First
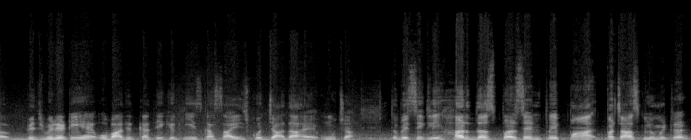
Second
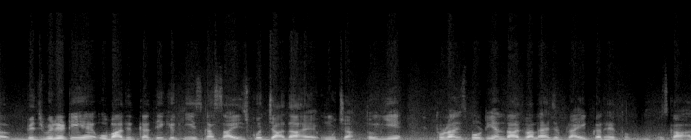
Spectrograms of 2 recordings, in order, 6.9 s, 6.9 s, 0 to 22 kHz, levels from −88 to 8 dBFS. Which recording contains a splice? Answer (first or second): first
